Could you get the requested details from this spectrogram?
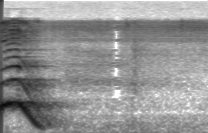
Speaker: wow that was a sneeze oh I a loud sneezer loud sneezer that sounds funny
